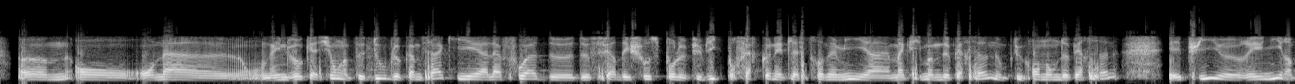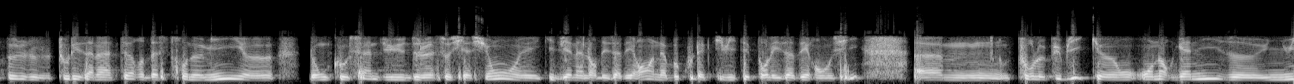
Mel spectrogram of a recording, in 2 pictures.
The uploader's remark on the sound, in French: par téléphone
